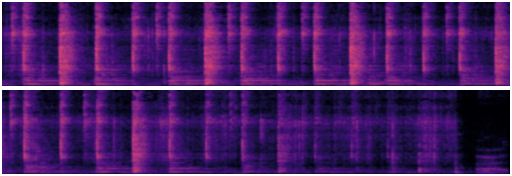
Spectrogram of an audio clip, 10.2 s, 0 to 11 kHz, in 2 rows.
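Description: A reggae dub version playing from a 45 rpm vinyl single on a record player, with evenly repeating instrument chops over a bass line. The track fades and ends just before the close.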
